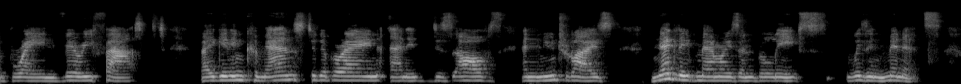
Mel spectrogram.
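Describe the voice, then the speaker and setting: A woman with a French accent, her medium-pitched voice bright and sharp in tone, at a fairly slow pace on a very clean recording with a silent background. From France. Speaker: psychotherapist and author. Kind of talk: interview.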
